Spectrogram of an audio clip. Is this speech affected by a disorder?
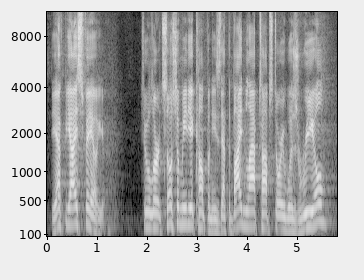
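No.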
